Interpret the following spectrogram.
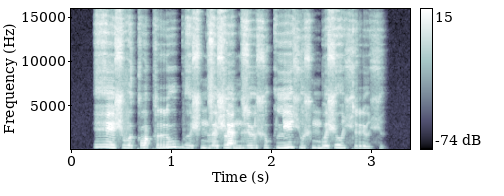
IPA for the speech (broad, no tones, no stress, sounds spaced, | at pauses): ɦ e ʃ v ə k lˠ ə k r u bʱ ə ʃ n z ə ʃ l æ n z ʉ ʃ u k lʲ e ç u ʃ m b ə ʃ ɦ ʊ ç r ʉ ç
